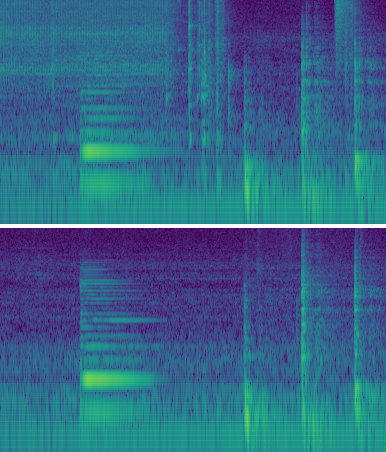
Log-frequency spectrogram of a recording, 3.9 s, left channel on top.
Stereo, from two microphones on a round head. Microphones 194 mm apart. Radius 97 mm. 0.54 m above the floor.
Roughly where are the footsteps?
Centre.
